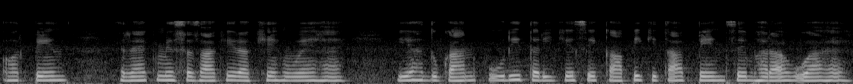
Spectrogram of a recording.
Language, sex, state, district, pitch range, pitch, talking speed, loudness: Hindi, female, Uttar Pradesh, Hamirpur, 180-190 Hz, 185 Hz, 150 wpm, -25 LUFS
